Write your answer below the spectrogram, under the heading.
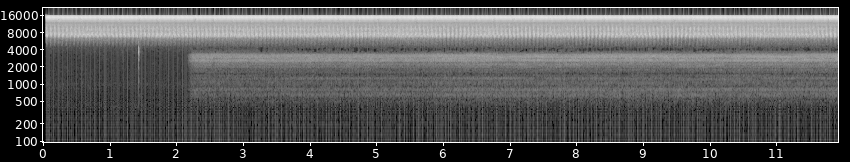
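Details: Large Conehead (Ruspolia nitidula) singing at Keutschacher See, Austria, on 20 August 2021: after two quiet seconds a steady, unbroken high buzzing starts abruptly and carries on without pause to the end, over a constant hiss.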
